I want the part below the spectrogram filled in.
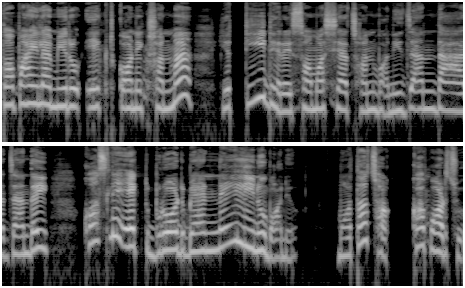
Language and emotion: Nepali, surprised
